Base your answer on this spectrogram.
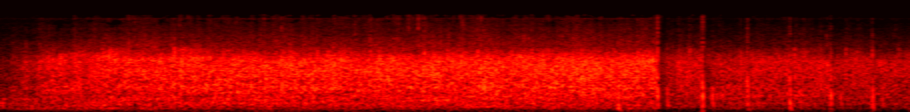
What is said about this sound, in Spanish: Aquí la bancada socialista del Congreso aplaudiendo a su vicepresidente de la mesa del Congreso, Alfonso Rodríguez Gómez de Celis.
